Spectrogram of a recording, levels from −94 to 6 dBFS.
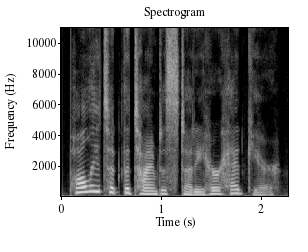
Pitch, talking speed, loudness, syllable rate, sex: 220 Hz, 210 wpm, -17 LUFS, 5.2 syllables/s, female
